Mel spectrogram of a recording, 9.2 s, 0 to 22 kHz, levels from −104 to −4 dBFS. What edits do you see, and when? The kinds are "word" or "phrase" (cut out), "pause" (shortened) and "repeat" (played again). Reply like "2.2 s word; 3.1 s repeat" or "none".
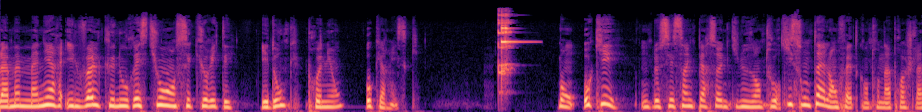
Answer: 2.4 s pause; 3.1 s phrase; 5.4 s pause; 6.5 s word; 7.8 s word

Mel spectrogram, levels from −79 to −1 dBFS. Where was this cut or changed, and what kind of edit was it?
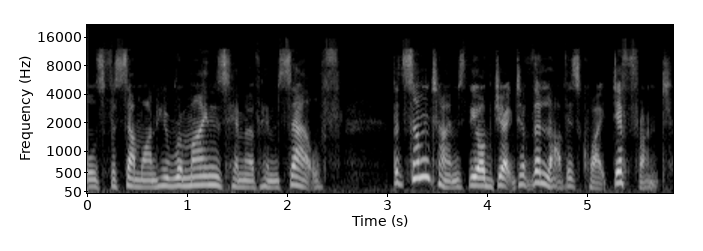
none

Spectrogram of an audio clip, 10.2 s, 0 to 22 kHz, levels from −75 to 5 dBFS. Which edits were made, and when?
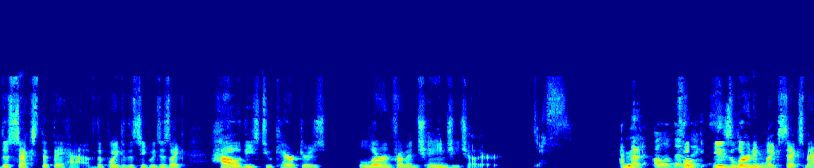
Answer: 7.8 s word

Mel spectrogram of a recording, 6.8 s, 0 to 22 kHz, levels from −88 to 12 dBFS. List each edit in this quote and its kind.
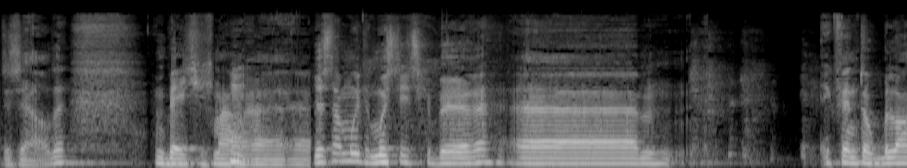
1.6 s word; 2.3 s word; 2.7 s word

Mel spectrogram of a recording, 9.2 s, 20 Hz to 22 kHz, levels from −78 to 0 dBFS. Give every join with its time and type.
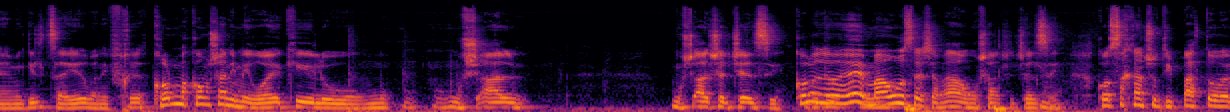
1.8 s word

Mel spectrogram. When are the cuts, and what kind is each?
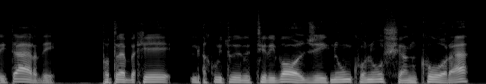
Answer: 1.3 s word; 2.0 s word; 3.3 s word

